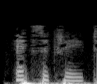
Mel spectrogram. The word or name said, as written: execrate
